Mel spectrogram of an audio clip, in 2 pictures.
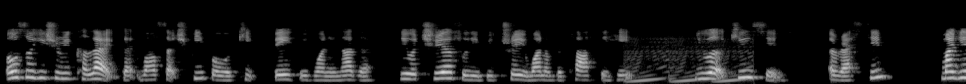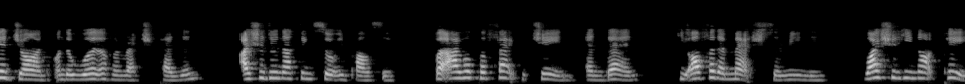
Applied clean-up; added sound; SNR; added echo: neural mask model DeepFilterNet 3.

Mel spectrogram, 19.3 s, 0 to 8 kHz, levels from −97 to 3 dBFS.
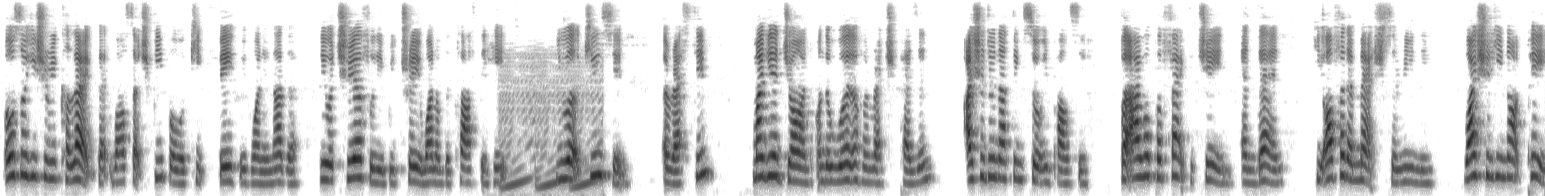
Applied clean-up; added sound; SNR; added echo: none; Alarm; 13 dB; none.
